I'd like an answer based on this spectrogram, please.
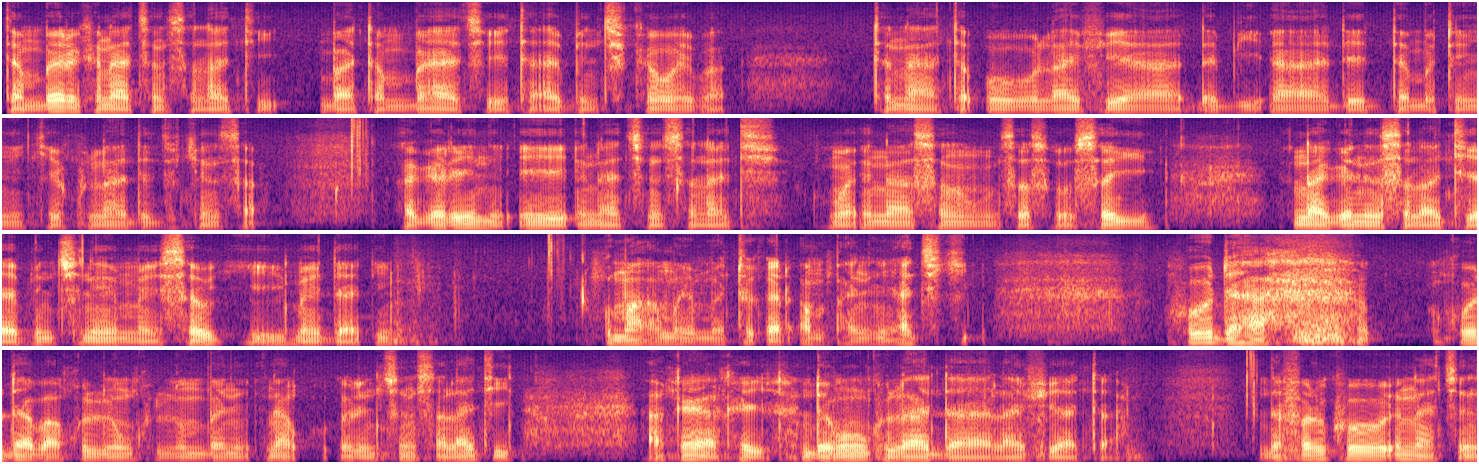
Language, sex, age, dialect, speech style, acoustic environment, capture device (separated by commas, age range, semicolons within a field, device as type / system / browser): Hausa, male, 35-44, Nigeria - Kano, focused; relaxed, silence; nature, mobile / Linux / Chrome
